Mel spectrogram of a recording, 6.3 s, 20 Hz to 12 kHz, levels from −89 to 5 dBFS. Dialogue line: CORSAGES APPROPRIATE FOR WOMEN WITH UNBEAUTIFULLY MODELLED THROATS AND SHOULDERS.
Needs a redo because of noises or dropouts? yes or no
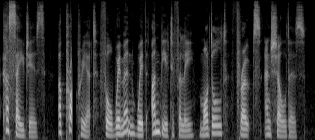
yes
